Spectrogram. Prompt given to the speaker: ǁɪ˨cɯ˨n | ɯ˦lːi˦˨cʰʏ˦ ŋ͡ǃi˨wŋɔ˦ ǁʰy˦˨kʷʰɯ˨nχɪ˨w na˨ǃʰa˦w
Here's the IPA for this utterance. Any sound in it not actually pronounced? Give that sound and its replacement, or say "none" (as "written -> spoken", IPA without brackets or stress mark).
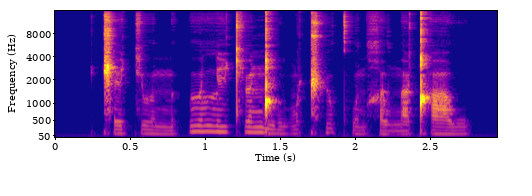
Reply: none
